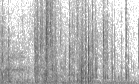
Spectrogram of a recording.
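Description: Clear plastic crinkling in irregular crackles as a plastic-wrapped cross-stitch project is handled.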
